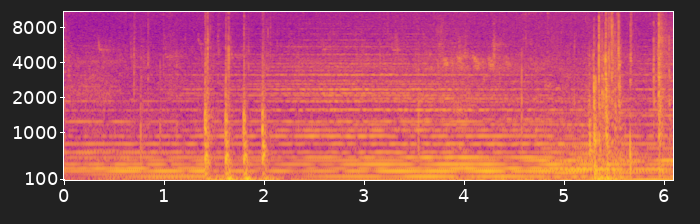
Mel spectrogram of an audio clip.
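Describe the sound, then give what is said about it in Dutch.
Knocking on the front door of a house on a picturesque street of step-gabled houses in a small village in the north of the Netherlands, on a Sunday: a quick group of about four firm raps, a pause, then another short burst of knocks, all over a steady low background hum with no voices. “Maar de bel doet het niet. Dat was kloppen.”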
